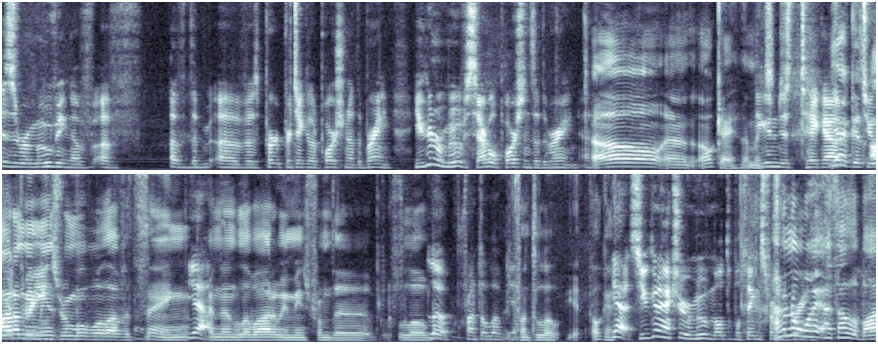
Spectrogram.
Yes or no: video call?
no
